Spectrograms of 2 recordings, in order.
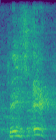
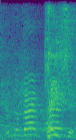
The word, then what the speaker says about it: Kasich: In fact, most people don't even know how to pronounce his name. Kasich. Pretend it's a K. Kasich.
